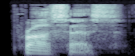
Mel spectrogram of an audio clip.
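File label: "process", American English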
